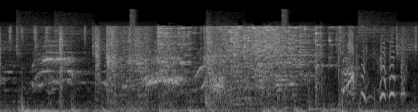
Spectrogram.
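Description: A glass pane shattering, a loud spray of breaking glass lasting about two seconds, with music playing underneath. Short pitched cries follow near the end.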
